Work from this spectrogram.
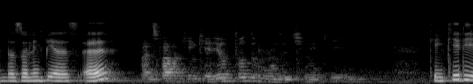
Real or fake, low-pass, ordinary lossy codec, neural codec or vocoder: real; 7.2 kHz; MP3, 64 kbps; none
